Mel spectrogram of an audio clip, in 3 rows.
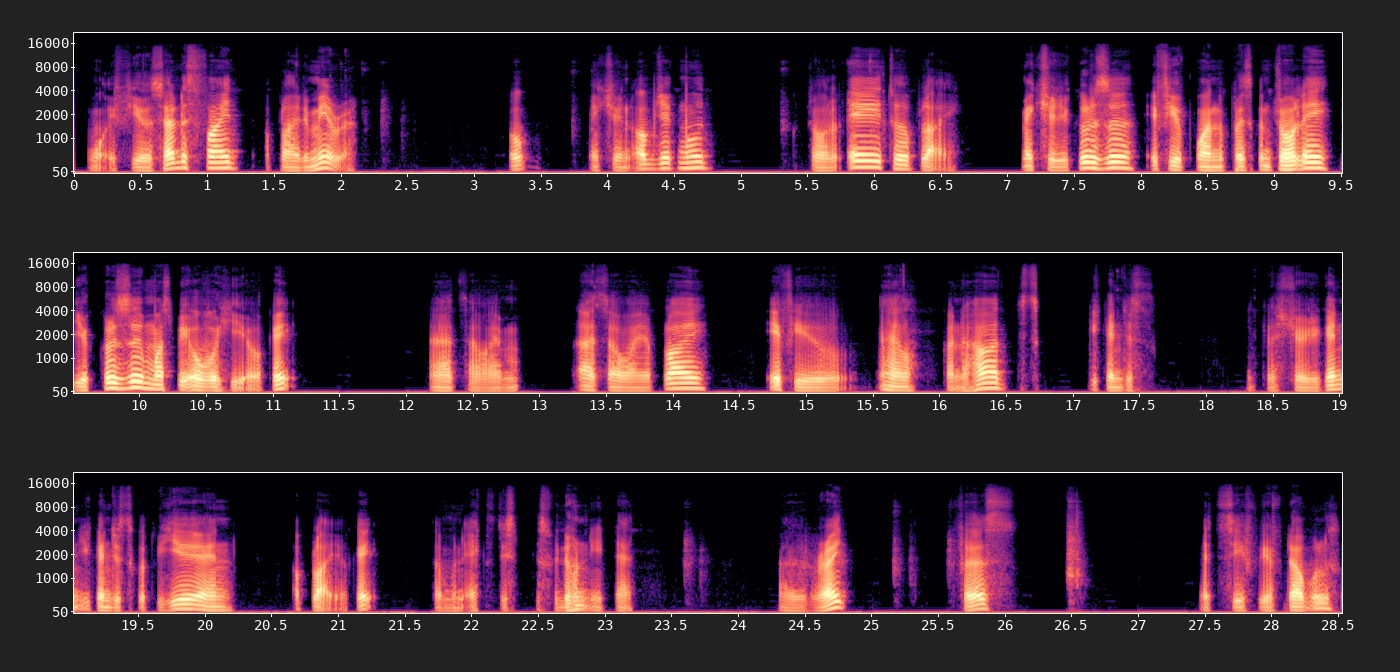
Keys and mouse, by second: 1.9 click, 2.3 ctrl+a, 3.7 Tab, 5.0 click, 5.8 ctrl+a, 15.6 click, 17.3-18.4 drag, 19.7-21.3 drag, 22.2 click, 23.6 a, 23.9 middle click, 25.2 Tab, 25.6 a, 26.5 m, 28.1 middle click.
